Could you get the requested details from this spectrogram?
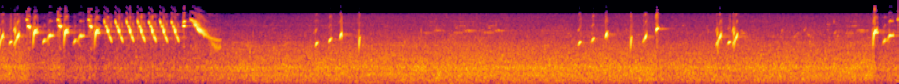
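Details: Goldfinch, one of a keeper's birds, singing close to the flowing water of the Jerte river, somewhat shy in an unfamiliar place; a rapid run of bright twittering notes, then scattered high chirps over steady rushing water.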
